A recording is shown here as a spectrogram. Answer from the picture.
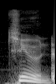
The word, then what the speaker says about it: Kuhn: Well, again, if I'm German, if my main background is German, German pronunciation of K-U-H-N is Kuhn. – Kuhn. – The Jewish pronunciation is Kuhn. – Kuhn. – So I'm not sure what I am, so you can call me whatever you want.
